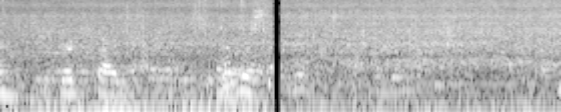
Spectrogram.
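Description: Faint background voices over a steady low hum and hiss, with the sound cutting out for an instant about two seconds in.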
